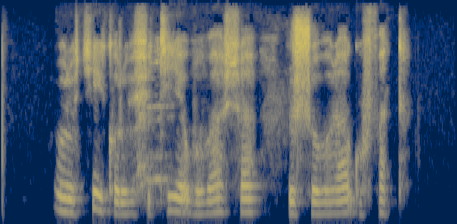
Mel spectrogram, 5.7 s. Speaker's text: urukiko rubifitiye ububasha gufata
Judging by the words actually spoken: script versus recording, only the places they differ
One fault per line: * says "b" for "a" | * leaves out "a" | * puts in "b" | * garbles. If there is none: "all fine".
* puts in "rushobora"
